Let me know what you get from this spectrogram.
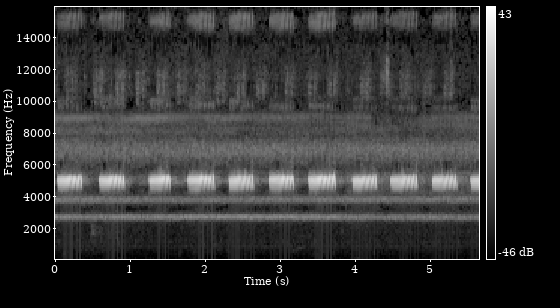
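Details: Cricket at midnight: loud, high, shrill pulsed trills, each about half a second long, repeated roughly twice a second in a steady rhythm over fainter constant high insect tones and a quiet night background.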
